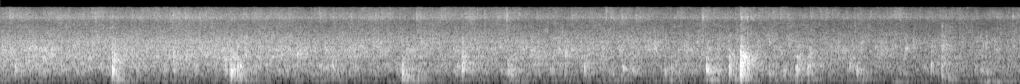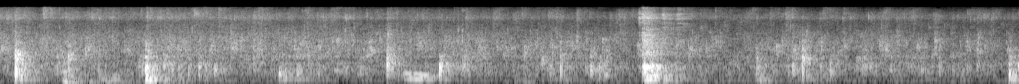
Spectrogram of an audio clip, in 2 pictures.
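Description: Breadcrumb-coated chicken drumsticks deep-frying in a saucepan of hot, bubbling oil: a steady sizzle with sharp spattering pops scattered through it, the loudest just before four seconds and about eight seconds in.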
